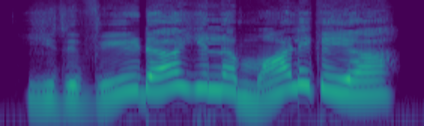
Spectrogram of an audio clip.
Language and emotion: Tamil, surprised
